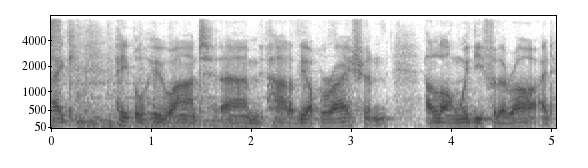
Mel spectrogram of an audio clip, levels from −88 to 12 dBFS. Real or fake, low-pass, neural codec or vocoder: real; 7.2 kHz; none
